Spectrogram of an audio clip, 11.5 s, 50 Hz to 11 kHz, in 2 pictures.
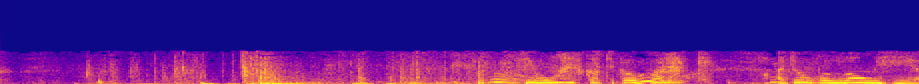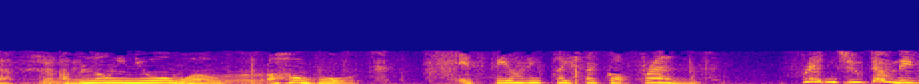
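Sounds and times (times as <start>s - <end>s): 
door rattling: 0.8s - 3.4s
door slamming shut: 1.2s - 2.4s
speech: 3.6s - 10.2s, 10.8s - 11.4s.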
